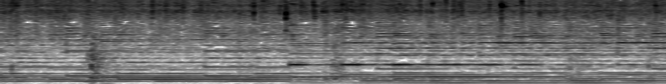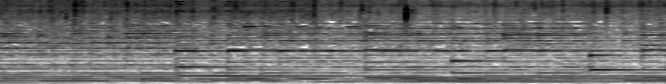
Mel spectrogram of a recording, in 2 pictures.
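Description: Guajillo chiles frying in a pan for red chilaquiles, a continuous close sizzle and crackle like light rain on a surface, steady throughout with no talking.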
